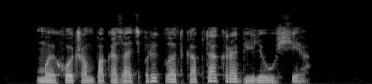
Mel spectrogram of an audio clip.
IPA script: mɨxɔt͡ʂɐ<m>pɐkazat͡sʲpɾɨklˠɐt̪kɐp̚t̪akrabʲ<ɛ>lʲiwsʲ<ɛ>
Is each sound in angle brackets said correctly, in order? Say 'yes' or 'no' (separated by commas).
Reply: yes, no, yes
